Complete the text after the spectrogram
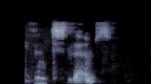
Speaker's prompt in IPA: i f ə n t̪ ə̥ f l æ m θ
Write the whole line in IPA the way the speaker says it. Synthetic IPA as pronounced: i θ ə n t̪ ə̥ s l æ m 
